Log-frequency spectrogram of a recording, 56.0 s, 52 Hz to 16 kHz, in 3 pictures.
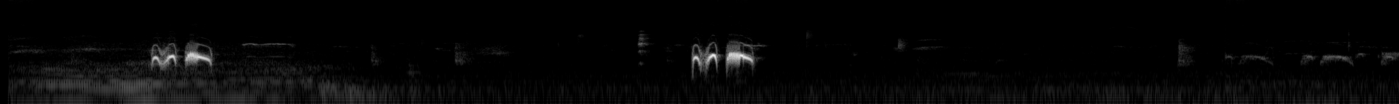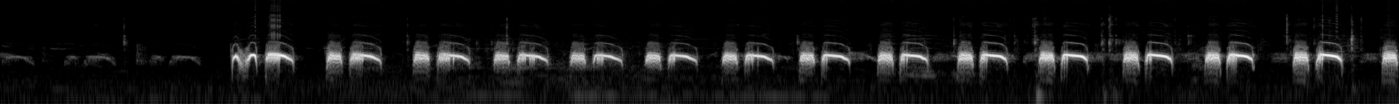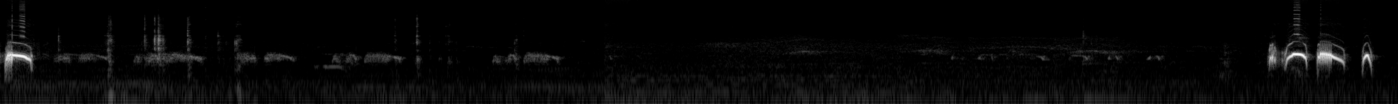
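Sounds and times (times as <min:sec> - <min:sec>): dove cooing: 0:00.2 - 0:03.9, 0:09.2 - 0:10.3, 0:16.6 - 0:45.0, 0:54.2 - 0:55.8.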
